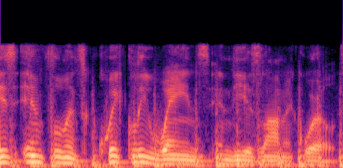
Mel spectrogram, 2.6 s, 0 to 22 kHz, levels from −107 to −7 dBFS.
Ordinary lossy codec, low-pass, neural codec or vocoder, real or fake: Opus, 64 kbps; 7.2 kHz; none; real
